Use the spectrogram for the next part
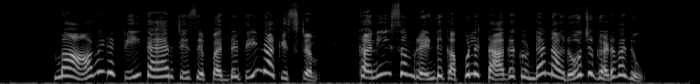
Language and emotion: Telugu, happy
